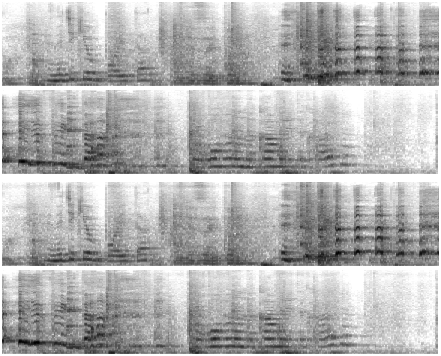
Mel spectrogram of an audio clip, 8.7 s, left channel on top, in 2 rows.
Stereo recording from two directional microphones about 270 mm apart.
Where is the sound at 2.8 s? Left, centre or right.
Centre.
